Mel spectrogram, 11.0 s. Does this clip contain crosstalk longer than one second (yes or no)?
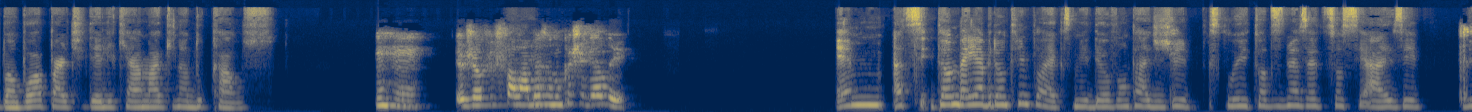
no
